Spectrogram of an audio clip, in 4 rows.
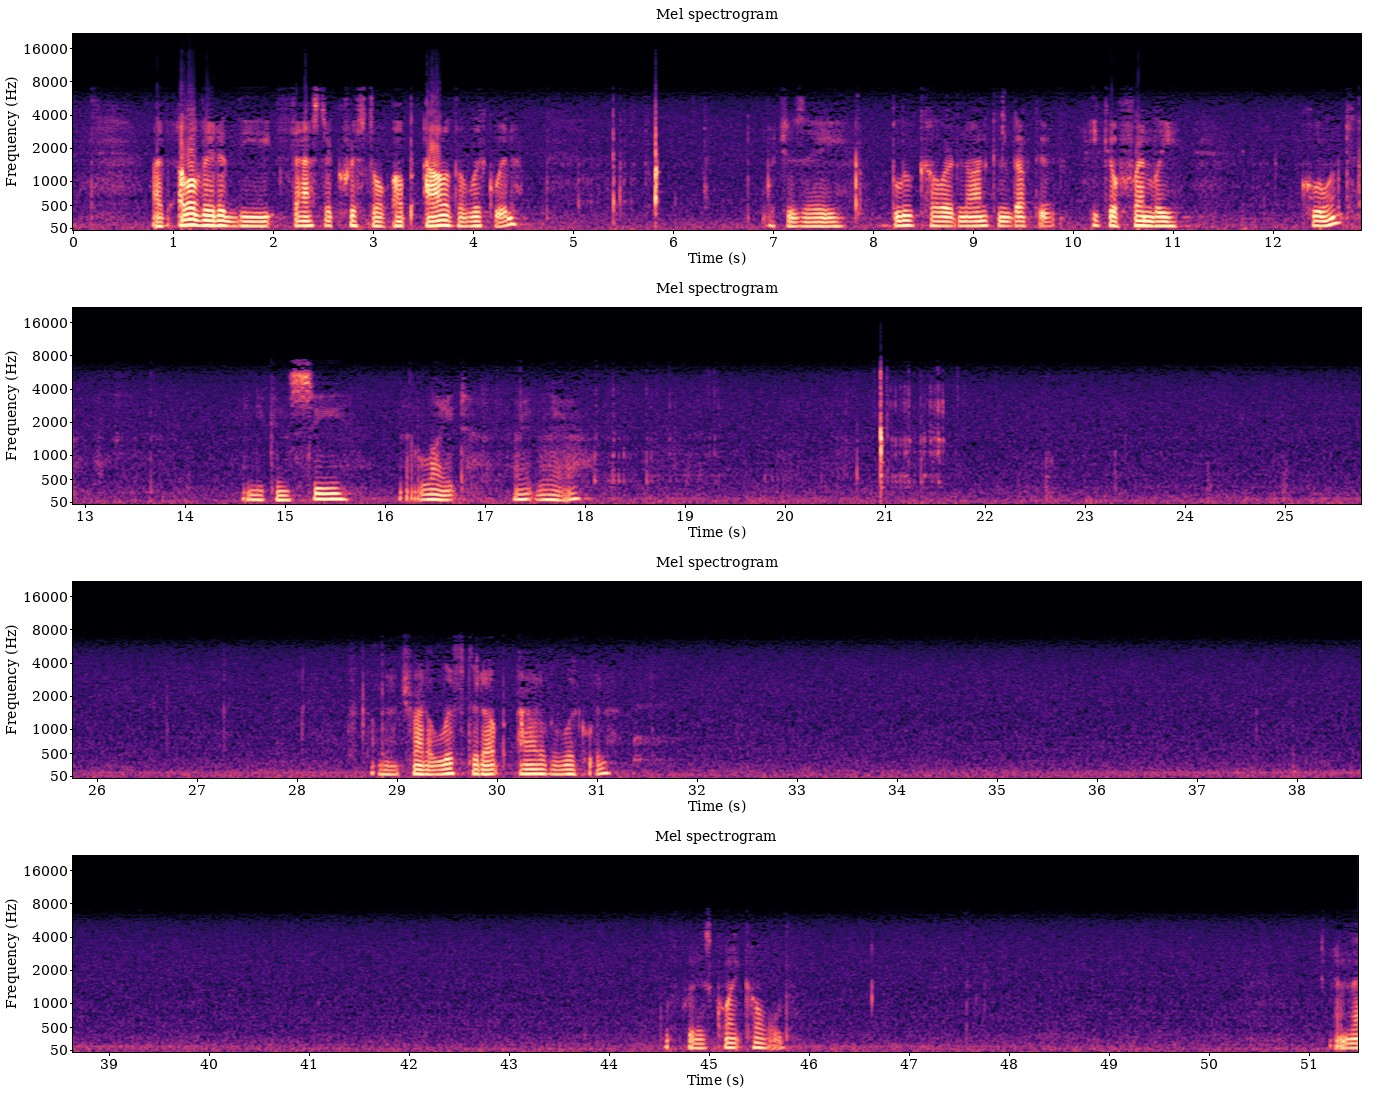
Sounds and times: Speech: 0.8s - 4.6s, 6.9s - 11.2s, 12.3s - 12.9s, 14.6s - 18.1s, 28.7s - 31.2s, 44.5s - 45.9s, 51.2s - 51.4s.

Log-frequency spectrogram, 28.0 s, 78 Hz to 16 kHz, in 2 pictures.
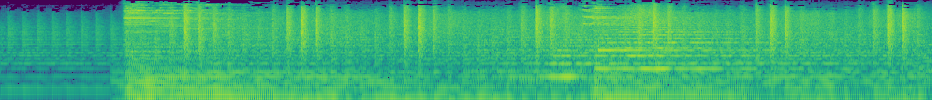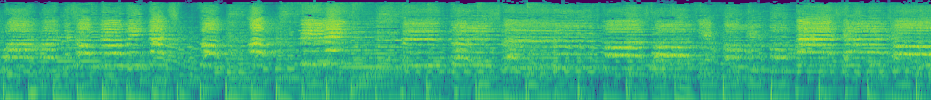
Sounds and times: Jingle (music): 1.4s - 27.9s.

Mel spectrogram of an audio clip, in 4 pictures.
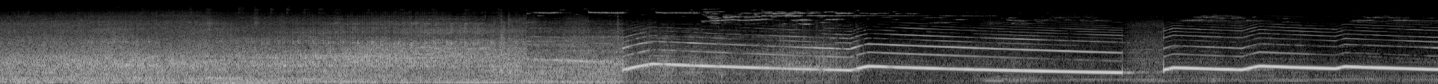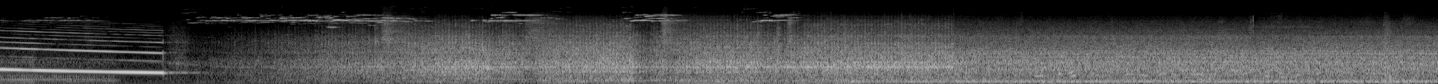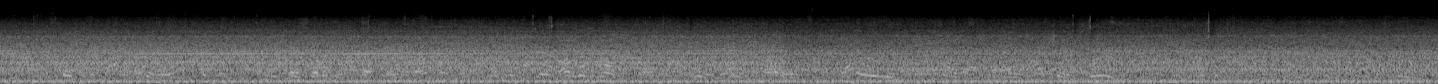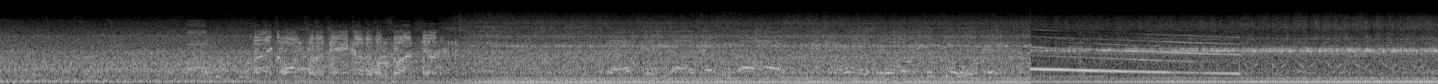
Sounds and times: Vehicle: 0.0s - 57.5s.

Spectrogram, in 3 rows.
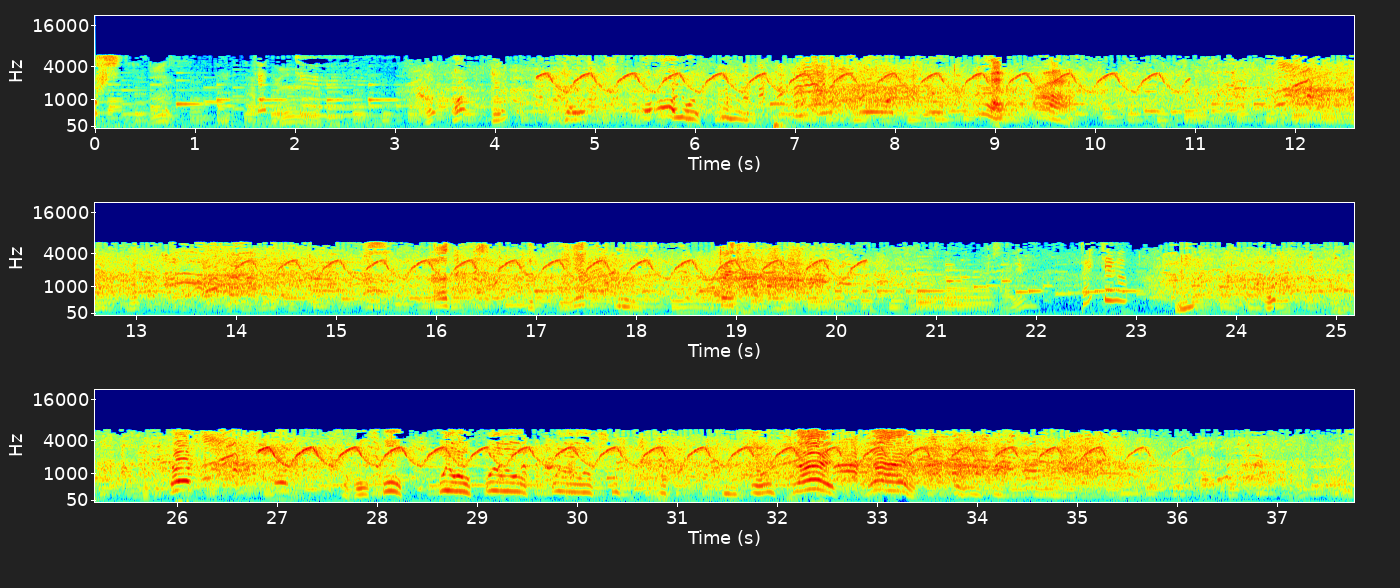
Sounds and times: Music: 0.0s - 37.7s.

